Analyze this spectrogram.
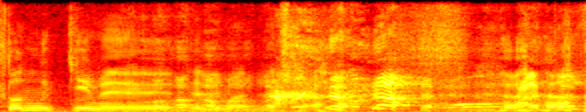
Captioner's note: laughing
